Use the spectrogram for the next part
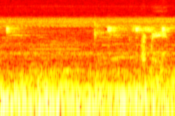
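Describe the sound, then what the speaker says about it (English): Soft evening birdsong at sunset, a few quick chirps and tweets near the end, over a faint steady insect hum and low outdoor rumble. "All the different birds, the insects."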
